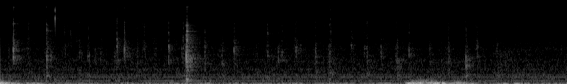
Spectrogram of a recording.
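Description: Rapid clicking keystrokes on a new computer keyboard, irregular taps close and fairly quiet, with a brief low thump in the middle and no speech.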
